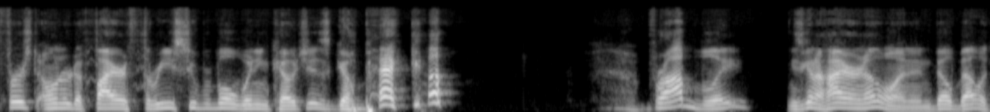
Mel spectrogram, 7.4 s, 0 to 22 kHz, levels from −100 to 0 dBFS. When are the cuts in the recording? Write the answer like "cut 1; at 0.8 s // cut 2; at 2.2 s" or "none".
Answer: none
